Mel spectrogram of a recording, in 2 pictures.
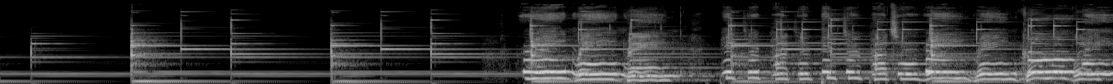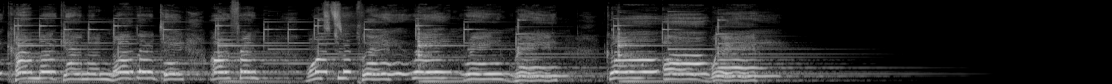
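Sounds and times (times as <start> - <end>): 
vocals singing a nursery rhyme: 5.0 - 19.2.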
